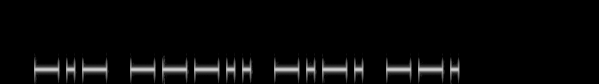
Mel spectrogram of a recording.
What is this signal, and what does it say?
Morse code, heard as a keyed tone, about 15 wpm, 700 Hz. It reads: K8CG
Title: USA Call Signs - 4 Characters - Repeated 3x - 15wpm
